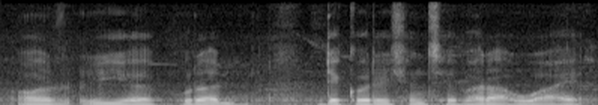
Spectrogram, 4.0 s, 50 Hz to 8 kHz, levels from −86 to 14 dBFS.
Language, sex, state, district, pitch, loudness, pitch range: Hindi, male, Karnataka, Bangalore, 110 Hz, -16 LUFS, 105-115 Hz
